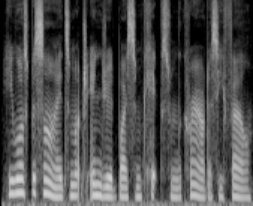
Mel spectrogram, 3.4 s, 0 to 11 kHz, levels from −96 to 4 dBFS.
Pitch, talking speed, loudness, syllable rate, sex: 165 Hz, 250 wpm, -20 LUFS, 5.5 syllables/s, female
